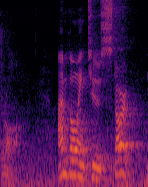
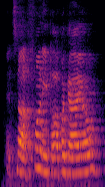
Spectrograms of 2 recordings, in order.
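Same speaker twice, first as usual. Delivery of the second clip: pouting; 7 semitones higher than usual. Acted. Creatures pouting at the laughing parrot, high whine. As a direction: complain like sulking children. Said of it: "they said, pouting".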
